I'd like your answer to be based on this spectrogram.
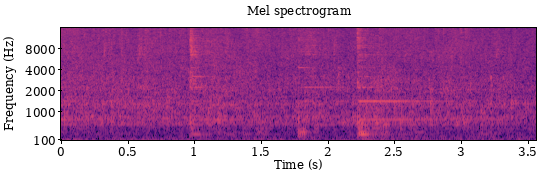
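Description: Tomatoes tipped into a hot frying pan for a sprouted horse gram curry, sizzling as a steady close hiss, with two short bright spatters as pieces land or get stirred.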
